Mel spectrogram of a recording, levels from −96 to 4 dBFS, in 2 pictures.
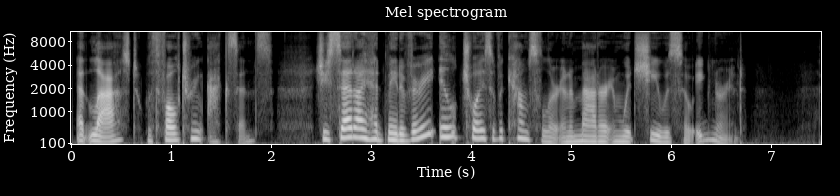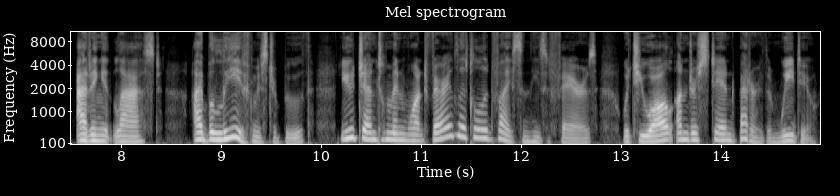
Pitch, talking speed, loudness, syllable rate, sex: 175 Hz, 195 wpm, -21 LUFS, 5.9 syllables/s, female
